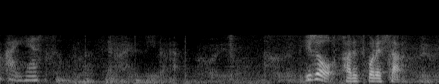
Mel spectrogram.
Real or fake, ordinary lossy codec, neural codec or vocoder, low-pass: fake; AAC, 16 kbps; codec, 16 kHz, 0.5 kbps, X-Codec, WavLM features, trained on Multilingual LibriSpeech; 7.2 kHz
